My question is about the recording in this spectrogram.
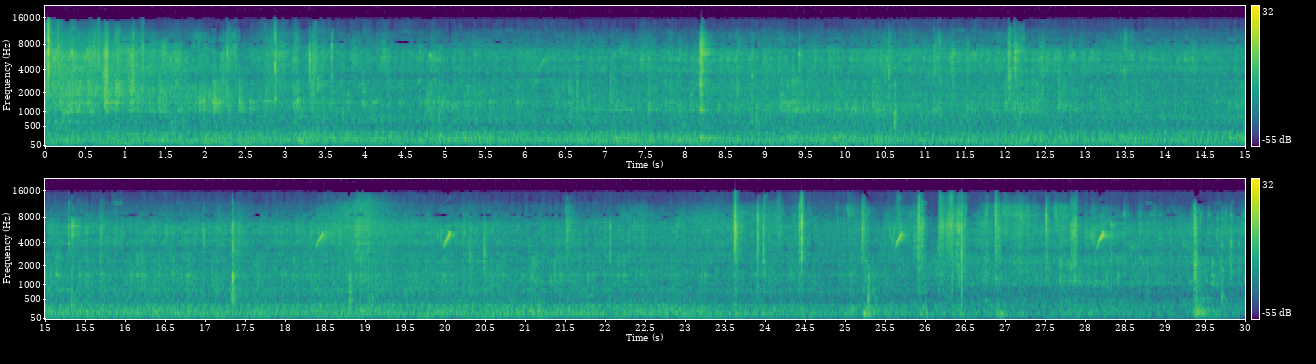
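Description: A motor running steadily with a low hum, with a few sharp clicks and knocks in the last few seconds.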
